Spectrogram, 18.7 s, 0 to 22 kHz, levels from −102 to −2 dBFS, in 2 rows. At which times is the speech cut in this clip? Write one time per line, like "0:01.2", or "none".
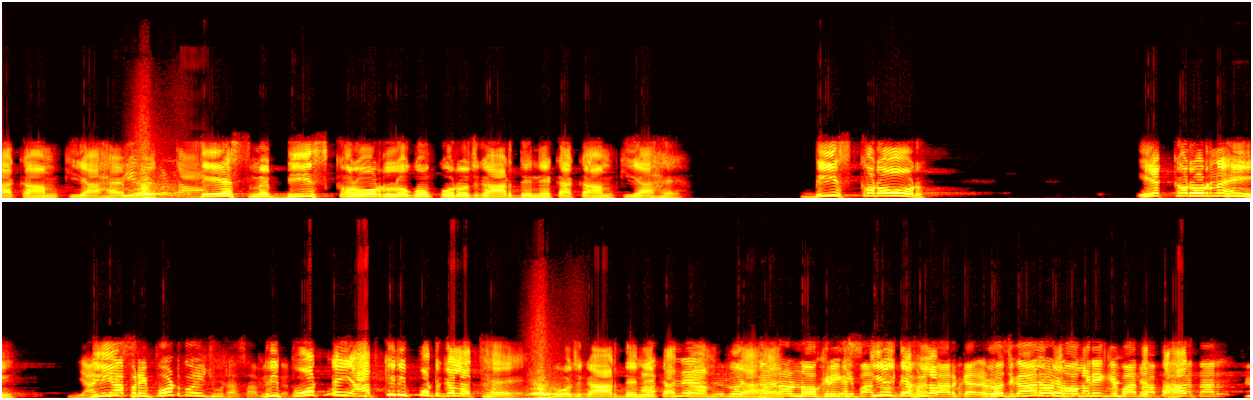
0:01.2
0:13.3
